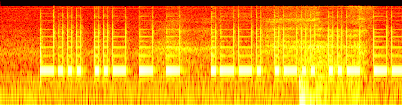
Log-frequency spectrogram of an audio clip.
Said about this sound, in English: Is that Morse code? That is Morse code, but now you have to guess. I only know SOS.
